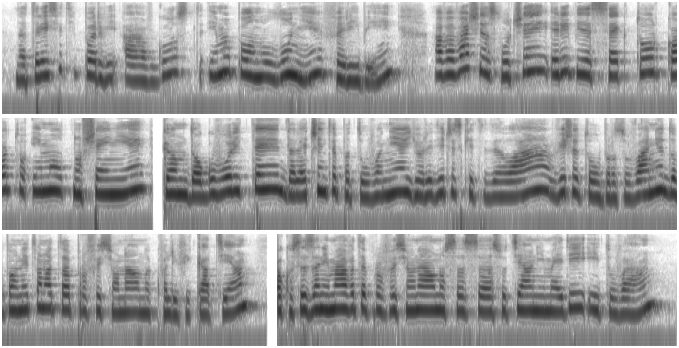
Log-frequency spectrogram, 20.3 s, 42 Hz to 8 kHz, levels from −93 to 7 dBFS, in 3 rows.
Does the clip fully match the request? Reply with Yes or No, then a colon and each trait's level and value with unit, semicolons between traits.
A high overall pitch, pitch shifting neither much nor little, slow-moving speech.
Yes: high, 235 Hz; average, 3.4 semitones; slow, 110 wpm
